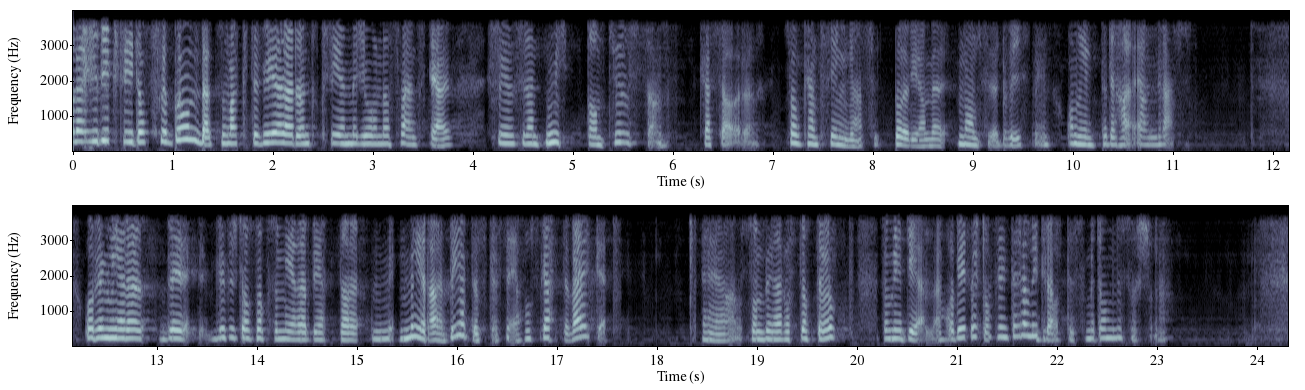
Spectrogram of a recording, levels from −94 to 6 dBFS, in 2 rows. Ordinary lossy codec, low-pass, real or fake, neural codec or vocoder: none; 3.6 kHz; fake; codec, 16 kHz in and 24 kHz out, 0.6 kbps, FireRedTTS-2 codec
